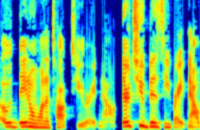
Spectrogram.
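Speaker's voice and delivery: fast, rattled-off, doubting little voice.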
